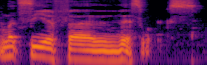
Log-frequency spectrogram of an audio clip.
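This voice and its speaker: A man's voice: deep voice, drawn-out words, warm tone. A man giving casual live commentary as he plays a game, hesitantly thinking aloud. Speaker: streamer playing a game. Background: game music.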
